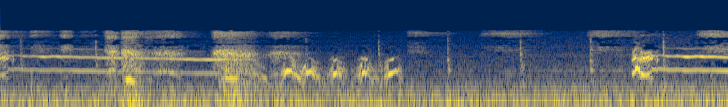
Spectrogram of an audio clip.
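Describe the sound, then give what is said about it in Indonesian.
A dog howls in long, wavering tones that rise and fall in pitch, with a few sustained cries and a louder burst near the end. “terbangun kaget. Suara Ciko melolong mengagetkanku.”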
